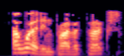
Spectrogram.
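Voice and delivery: officer sharply cutting in; snapped order. A narrator's reading. Lieutenant interrupting Polly, snapping. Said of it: "snapped Blouse".

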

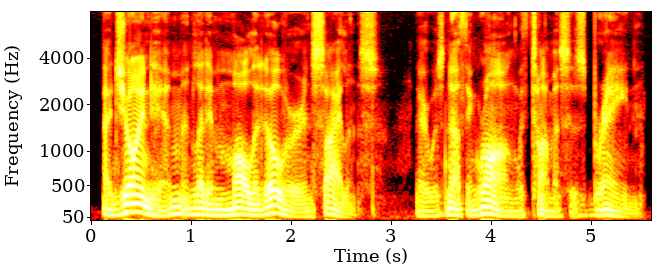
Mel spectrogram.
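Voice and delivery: usual speaking voice

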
